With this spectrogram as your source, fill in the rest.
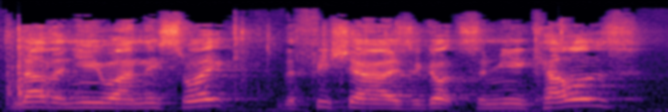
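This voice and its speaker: A man's voice: a little high, a little fast, noisy background. A middle-aged Australian man hosting a weekly fishing report from inside a tackle shop, chatting about catches and specials in an upbeat sales patter. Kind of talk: casual product and fishing report. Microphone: camera at close range.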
